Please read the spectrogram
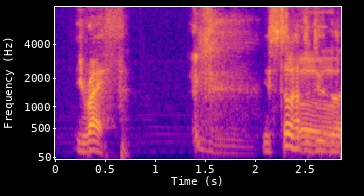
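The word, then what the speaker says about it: Erice: Silent Mandible says, I believe it's pronounced E-Rice, as in electronic rice. E-Rice.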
